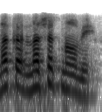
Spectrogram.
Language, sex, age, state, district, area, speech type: Sanskrit, male, 60+, Telangana, Hyderabad, urban, conversation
